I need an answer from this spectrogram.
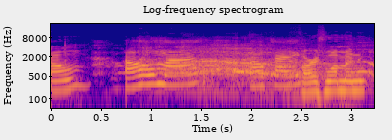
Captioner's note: audience exclaiming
